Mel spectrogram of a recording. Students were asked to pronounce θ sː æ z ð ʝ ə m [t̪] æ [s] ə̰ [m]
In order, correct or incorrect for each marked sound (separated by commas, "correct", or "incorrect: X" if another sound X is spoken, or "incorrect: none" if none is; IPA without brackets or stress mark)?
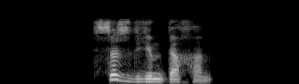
incorrect: d̪, incorrect: χ, correct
